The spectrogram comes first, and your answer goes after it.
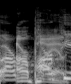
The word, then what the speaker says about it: Arpaio: Joe Arpaio.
